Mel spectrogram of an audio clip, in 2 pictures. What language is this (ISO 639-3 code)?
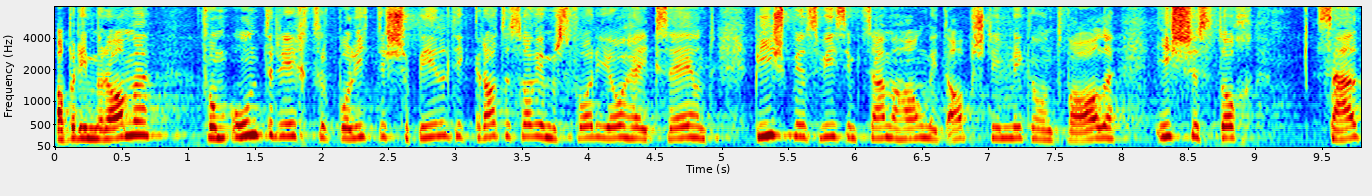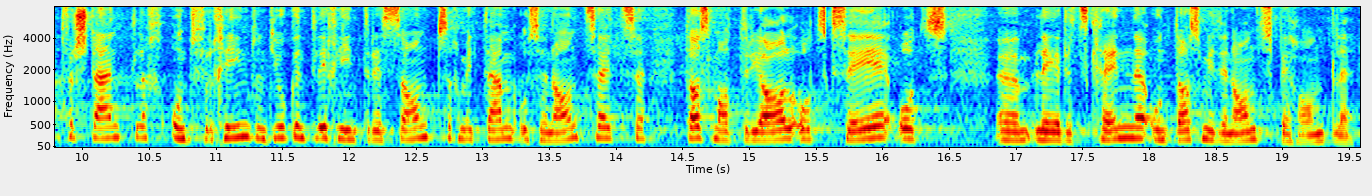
gsw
